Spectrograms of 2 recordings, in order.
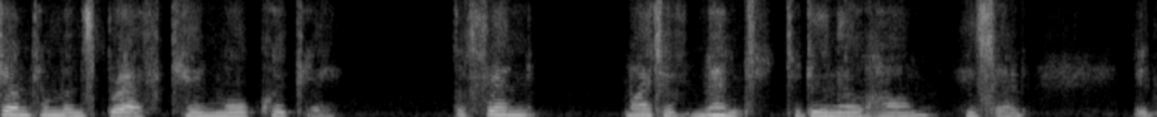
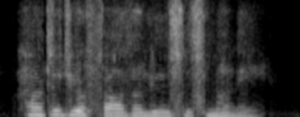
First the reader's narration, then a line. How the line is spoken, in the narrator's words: the Indian gentleman broke in breathlessly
